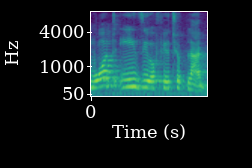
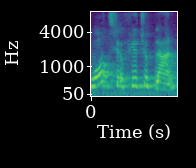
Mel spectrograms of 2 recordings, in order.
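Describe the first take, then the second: First: "What is" said as two separate, clear words; full form. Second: Slow, clear "What's" run together as one word; contracted form. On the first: Teacher contrasting the full form, slow and clear. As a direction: spell out "What is" without contracting. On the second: Teacher modelling the contraction, slow and clear. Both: Shown as a demonstration. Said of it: "Instead of saying".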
